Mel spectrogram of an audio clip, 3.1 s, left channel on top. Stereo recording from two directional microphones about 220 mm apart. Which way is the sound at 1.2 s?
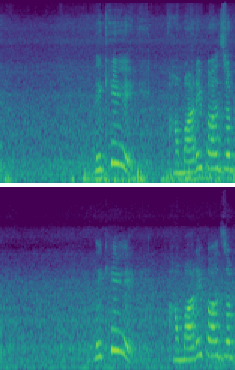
15° left (ahead or behind).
